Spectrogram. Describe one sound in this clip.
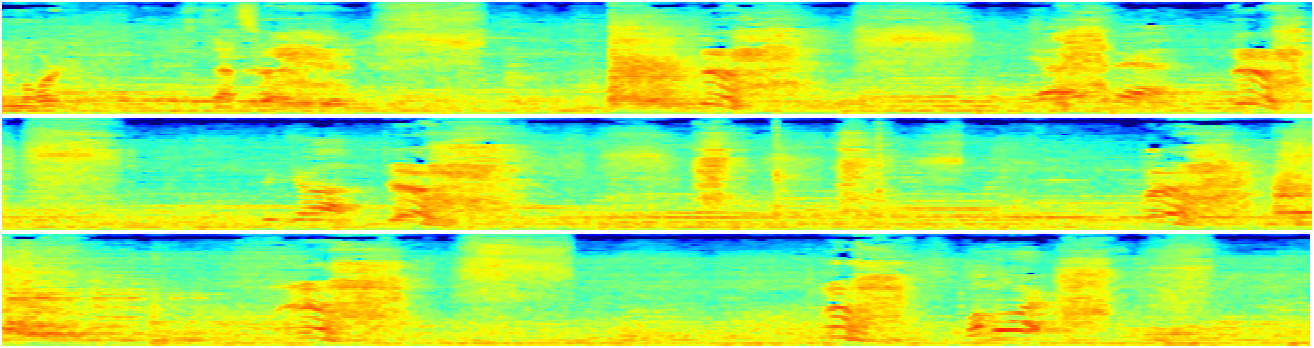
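A man grunts and groans loudly with strain.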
